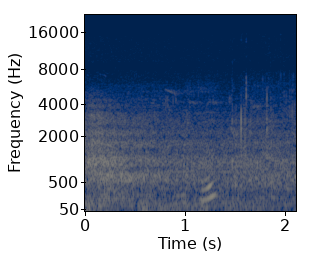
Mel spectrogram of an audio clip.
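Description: Quiet open-air background: a steady hiss of wind. About a second in there is one faint, short rising call.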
